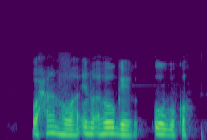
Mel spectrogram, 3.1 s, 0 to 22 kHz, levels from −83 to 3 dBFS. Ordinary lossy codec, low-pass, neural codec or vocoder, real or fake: MP3, 32 kbps; 5.4 kHz; none; real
